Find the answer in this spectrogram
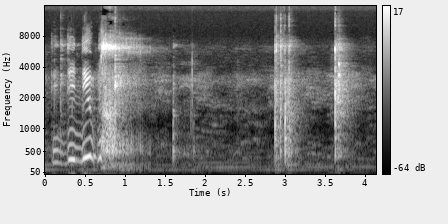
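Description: A child's voice making a short warbling vocal sound, pitch wobbling up and down, followed by a breathy hiss; later two brief rustling clicks near the end.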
